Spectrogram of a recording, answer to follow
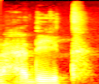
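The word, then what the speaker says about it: حديث: It's neither hadith, it's nor hadith, it's hadith, mixture of both, where the tip of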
